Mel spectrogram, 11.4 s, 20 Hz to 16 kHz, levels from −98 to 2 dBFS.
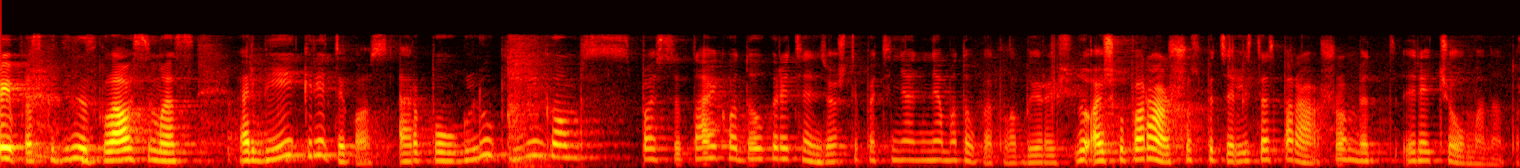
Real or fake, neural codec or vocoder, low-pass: real; none; 7.2 kHz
